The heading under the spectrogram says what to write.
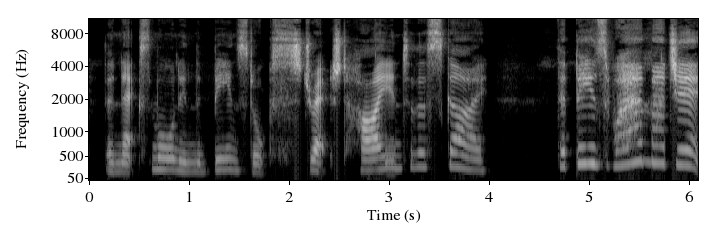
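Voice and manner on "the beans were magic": high, excited, cried-out storybook-style delivery. Seeing the beanstalk stretching into the sky next morning, Jack cries out; crying out. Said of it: "Jack cried".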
